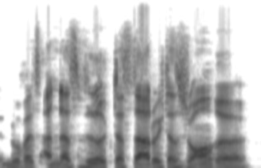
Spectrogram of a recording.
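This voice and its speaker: A gravelly, bright-toned man hosting a casual podcast chat, chatty and quick to laugh. His voice is dry and close, with a dull, slightly muffled sound. He teases his co-host now and then. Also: medium pitch, no echo. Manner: chatty, laughs often, teasing.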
